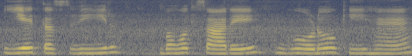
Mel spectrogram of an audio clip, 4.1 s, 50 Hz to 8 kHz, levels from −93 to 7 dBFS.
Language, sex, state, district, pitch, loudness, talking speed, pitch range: Hindi, female, Haryana, Jhajjar, 225 Hz, -19 LUFS, 100 wpm, 220-240 Hz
